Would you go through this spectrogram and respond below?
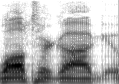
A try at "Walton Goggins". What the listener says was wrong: Walton. It's actually Yeah, not Walter. I thought it was Walter, but it's Walton.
